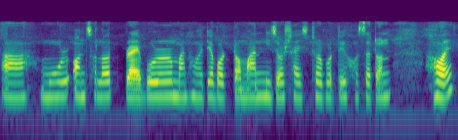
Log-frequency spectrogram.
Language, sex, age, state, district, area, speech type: Assamese, female, 18-30, Assam, Golaghat, rural, spontaneous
